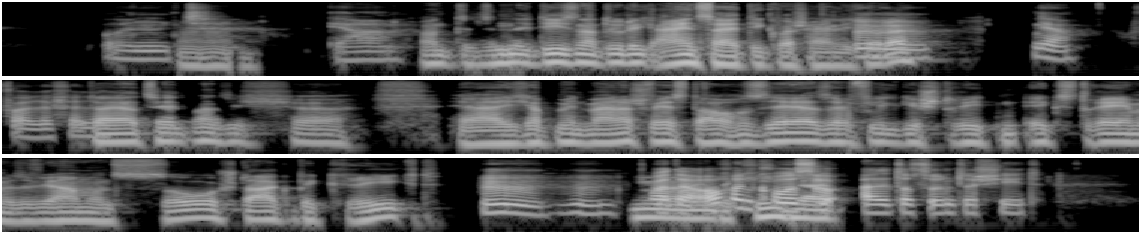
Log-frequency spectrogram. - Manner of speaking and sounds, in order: none
- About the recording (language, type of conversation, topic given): German, podcast, Wie haben deine Geschwisterbeziehungen dein Aufwachsen geprägt?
